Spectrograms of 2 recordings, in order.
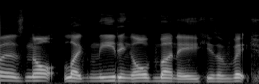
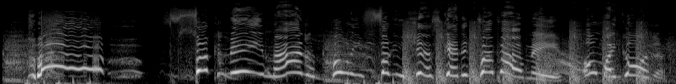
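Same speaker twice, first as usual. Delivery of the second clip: gasping, very high frightened yelling; screaming from a sudden fright; jump scare scream; 4 dB louder, slower than usual. Real, not acted. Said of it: "a genuine jump scare".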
